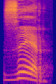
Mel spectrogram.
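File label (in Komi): "зэр", Komi, female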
